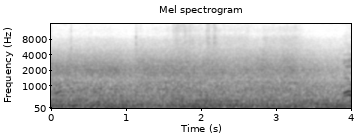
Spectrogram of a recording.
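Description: Steady, loud background rumble and hiss of a metro station, with faint voices.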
